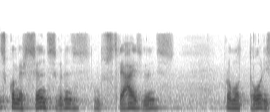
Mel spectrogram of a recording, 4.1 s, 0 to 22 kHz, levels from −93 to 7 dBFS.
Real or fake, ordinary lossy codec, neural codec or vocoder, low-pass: real; none; none; 7.2 kHz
